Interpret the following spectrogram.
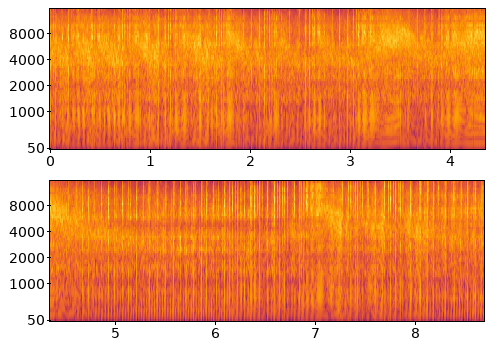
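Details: Echo two-stroke weed trimmer unused for about five to six months, started with primer and choke: a high, buzzy engine that rises and falls cleanly with each throttle blip and holds steady between them; it runs healthy.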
